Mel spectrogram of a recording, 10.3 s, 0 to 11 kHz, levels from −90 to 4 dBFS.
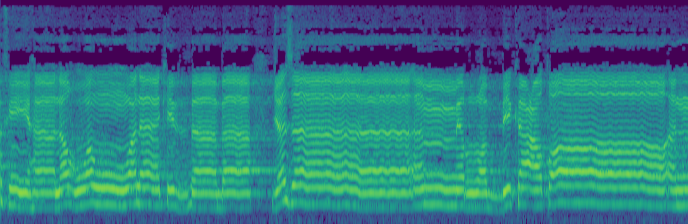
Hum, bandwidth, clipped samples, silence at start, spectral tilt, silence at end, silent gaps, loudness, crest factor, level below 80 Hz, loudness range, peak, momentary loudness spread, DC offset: none; 10.5 kHz; under 0.1%; 0 s; -3.5 dB/octave; 0 s; none; -17 LUFS; 14 dB; -66 dBFS; 1 LU; -4 dBFS; 3 LU; under 0.1%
